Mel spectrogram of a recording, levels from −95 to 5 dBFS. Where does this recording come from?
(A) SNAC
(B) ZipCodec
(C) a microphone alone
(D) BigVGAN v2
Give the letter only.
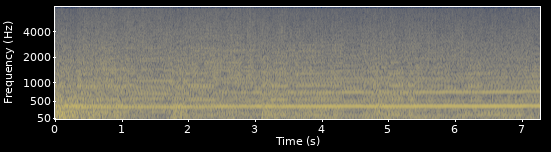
C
